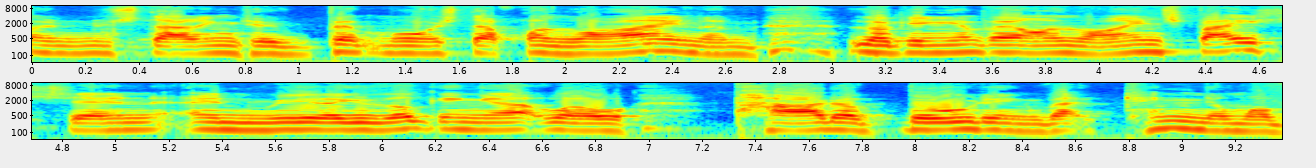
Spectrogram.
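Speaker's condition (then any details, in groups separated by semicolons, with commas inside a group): Cerebral palsy; speech impediment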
